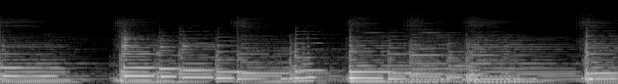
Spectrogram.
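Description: Background music: a plucked guitar tune played in short phrases with brief pauses between them.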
